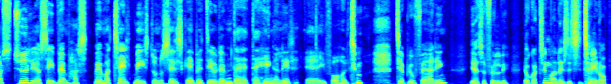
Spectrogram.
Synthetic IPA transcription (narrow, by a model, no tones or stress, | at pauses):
ɒ̽sə̥t͡sʰyð̞ˠəliɒ̽se̝̰ːʋem̰hɑ̈ʋem̰hɑ̈t͡sʰɛ̰ːld̥me̝̰ːsd̥ɔ̽n̰ɐselsɡ̥ɛ̰ːb̥ð̞̩ˠd̥e̝jo̝d̥emd̥ɑ̈d̥ɑ̈ɦeŋ̰ɐle̝d̥øifɒːɦɒ̽l̰t͡sʰe̝mt͡sʰe̝æb̥liːfæɐɾieŋ | jæseføljəlijɑkʰɡ̥ɒ̽d̥̚t͡sʰeŋɡ̥mɑ̈ɐlḛːsed̥sit͡sʰɛ̰ːɾ̥ɒ̽b̥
